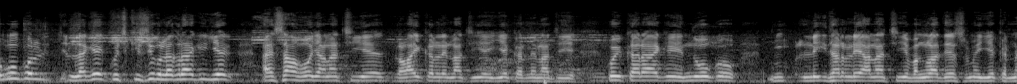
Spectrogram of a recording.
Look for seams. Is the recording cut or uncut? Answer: uncut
